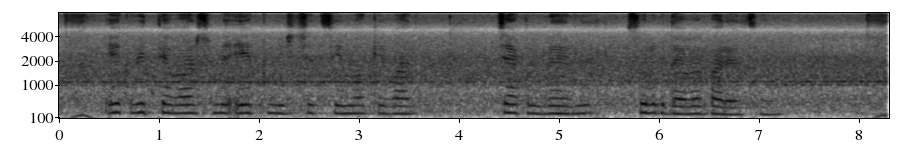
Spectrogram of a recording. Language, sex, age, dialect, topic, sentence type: Maithili, female, 18-24, Eastern / Thethi, banking, statement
